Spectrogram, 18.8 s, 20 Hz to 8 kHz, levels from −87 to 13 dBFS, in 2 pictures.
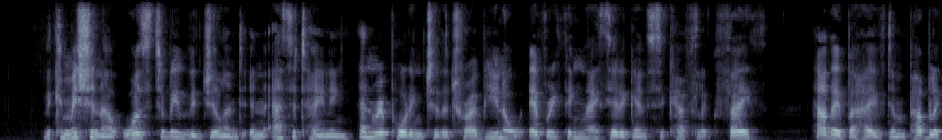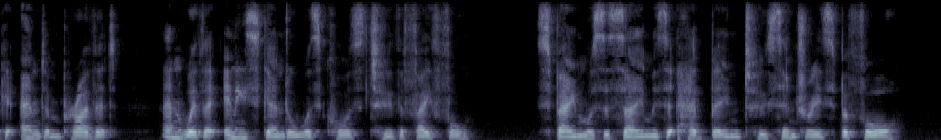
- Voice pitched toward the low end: No, medium, 170 Hz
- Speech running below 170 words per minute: Yes, average, 155 wpm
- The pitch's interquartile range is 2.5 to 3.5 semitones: No, average, 4.8 semitones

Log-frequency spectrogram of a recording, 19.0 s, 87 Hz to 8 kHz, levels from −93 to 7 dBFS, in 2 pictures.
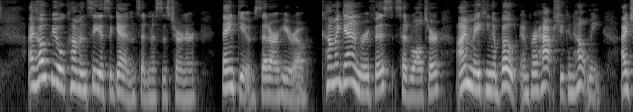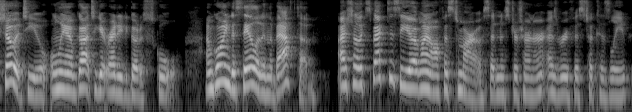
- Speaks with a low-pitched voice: No, high, 205 Hz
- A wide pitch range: Yes, wide, 5.7 semitones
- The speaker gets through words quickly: Yes, fast, 235 wpm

